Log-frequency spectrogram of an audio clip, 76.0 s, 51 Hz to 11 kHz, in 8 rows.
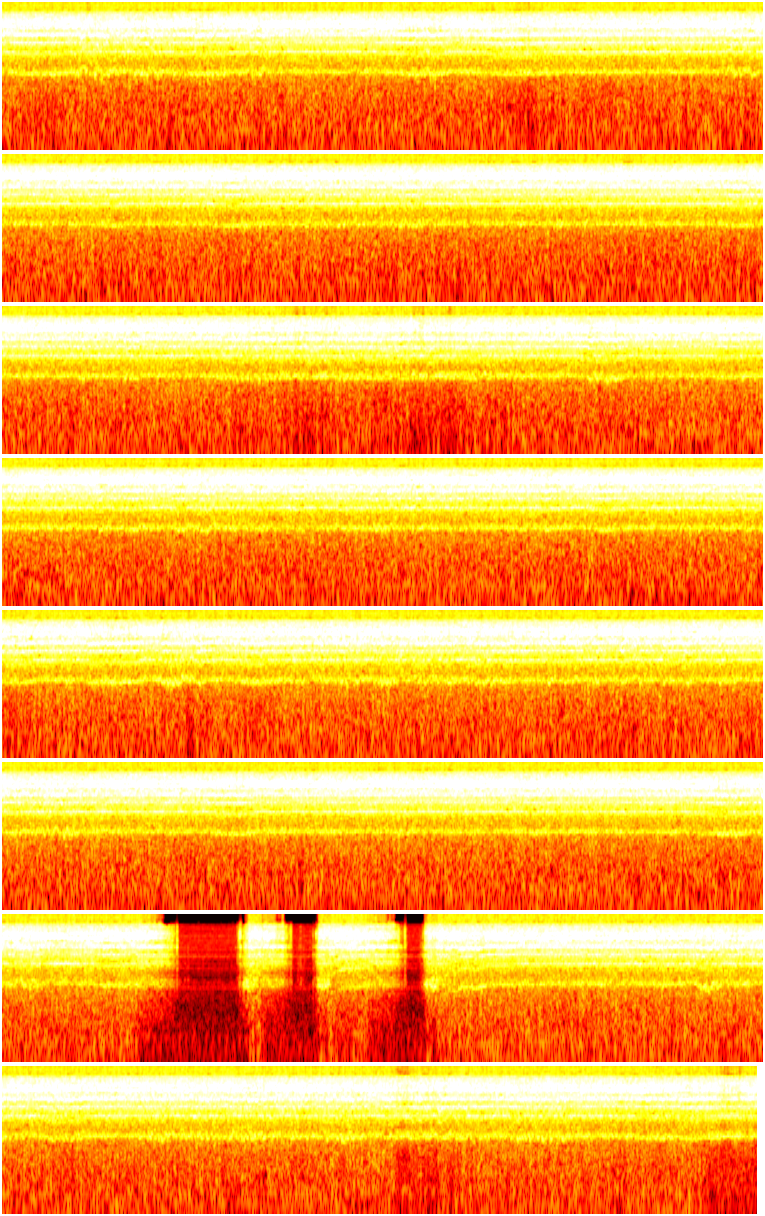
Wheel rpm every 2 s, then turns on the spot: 220, 230, 220, 230, 230, 230, 230, 230, 230, 230, 230, 220, 230, 230, 230, 230, 230, 230, 230, 220, 230, 230, 230, 230, 230, 230, 230, 230, 230, 70, 70, 170, 230, 230, 230, 230, 230, 210.
none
